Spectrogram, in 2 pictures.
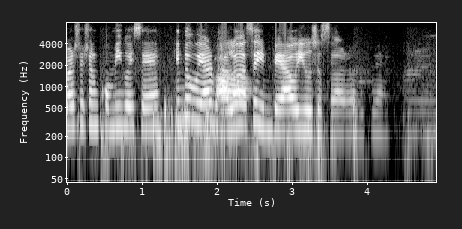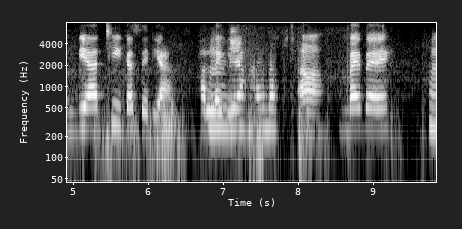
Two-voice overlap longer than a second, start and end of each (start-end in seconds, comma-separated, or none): none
